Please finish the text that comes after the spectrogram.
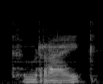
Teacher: The R is a trill at the tip of the tongue, like in Italian.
